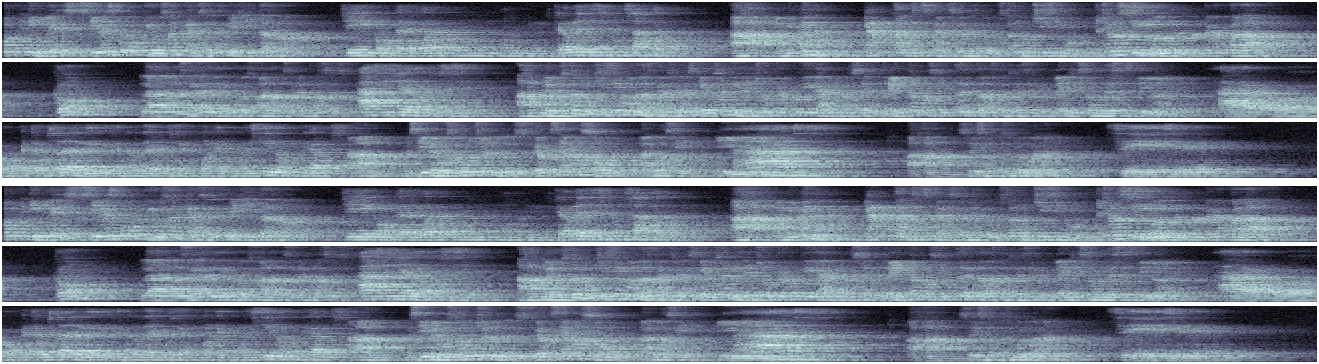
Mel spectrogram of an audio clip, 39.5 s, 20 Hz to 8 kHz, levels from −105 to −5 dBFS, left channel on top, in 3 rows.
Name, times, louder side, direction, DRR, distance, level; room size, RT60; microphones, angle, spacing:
voice 1, 0.0-3.0 7.3-8.3 8.6-12.7 14.5-16.6 18.3-25.0 29.7-34.0 35.3-36.8, equal, 55° left, -8 dB, 1.0 m, -23 dB
voice 2, 3.4-6.6 7.9-8.2 11.3-11.8 13.6-13.9 16.7-17.8 25.2-29.7 33.6-34.5 37.4-38.3, left 1 dB, 30° left, -7 dB, 0.6 m, -23 dB
3.4 x 2.7 x 2.4 m, 2.2 s
head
